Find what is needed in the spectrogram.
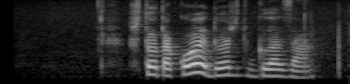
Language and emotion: Russian, neutral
